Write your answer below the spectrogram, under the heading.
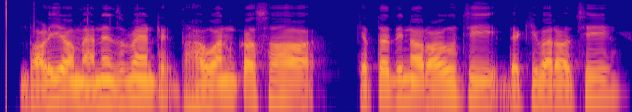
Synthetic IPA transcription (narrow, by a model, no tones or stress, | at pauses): d̪ɔɭijɔmjaned͡ʒmeɳʈb̪ʱawankɔsɔɦɔ | ket̪ed̪inɔɾɔɦut͡ʃʰid̪ekʰibaɾɔt͡ʃʰi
